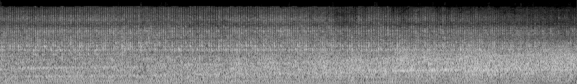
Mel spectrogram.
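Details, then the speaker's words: Rebuilt Ford tractor pulling in high gear on the driveway: even firing, smooth under load, no knocks or misses; burns clean after the rebuild, unlike owner's other oil-burning tractor. "definitely happy with the uh the performance i said you can see uh she burns clean unlike the uh the other tracker i've got"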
